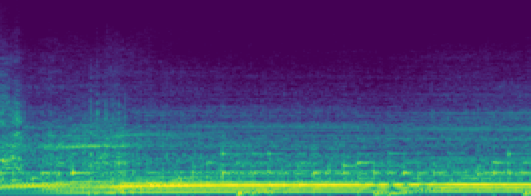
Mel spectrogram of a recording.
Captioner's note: engine whirring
